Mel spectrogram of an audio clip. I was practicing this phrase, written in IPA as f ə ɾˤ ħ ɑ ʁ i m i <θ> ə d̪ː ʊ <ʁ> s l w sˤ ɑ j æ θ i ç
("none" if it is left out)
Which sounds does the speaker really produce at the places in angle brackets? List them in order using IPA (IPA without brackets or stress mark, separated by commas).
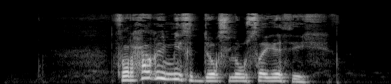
θ, ʁ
